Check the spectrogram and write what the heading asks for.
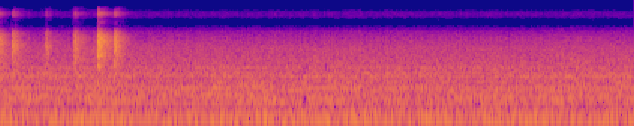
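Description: Several quick small clicks in about the first second, from something fiddled in the hands, then a steady low room hum.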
